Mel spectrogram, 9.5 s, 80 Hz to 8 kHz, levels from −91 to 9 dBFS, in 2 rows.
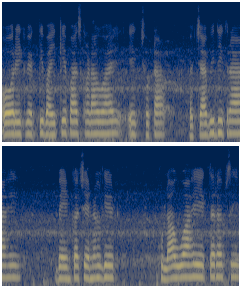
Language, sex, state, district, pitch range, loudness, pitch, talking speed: Hindi, female, Uttar Pradesh, Hamirpur, 195-215 Hz, -27 LUFS, 205 Hz, 165 wpm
